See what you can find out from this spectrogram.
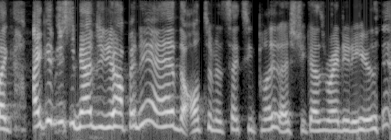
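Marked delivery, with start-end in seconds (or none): none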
